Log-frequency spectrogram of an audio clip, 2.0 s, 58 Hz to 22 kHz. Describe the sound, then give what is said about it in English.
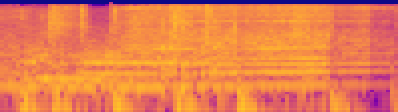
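A Mazda RX-7 roars as it accelerates hard on nitrous oxide boost to overtake a Skyline, a loud, steady high-revving engine drone with a rhythmic pulsing throughout and no voices. “Han raises his brows at Sean, who grins and flicks a switch next to a canister of nitrous oxide. The RX-7 shoots forwards like a rocket, overtaking the Skyline.”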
